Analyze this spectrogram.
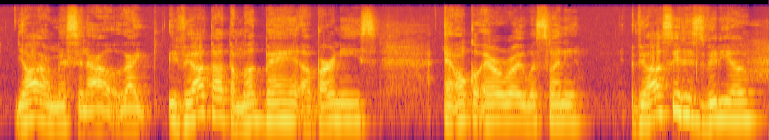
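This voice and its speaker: This is a man speaking at a moderate pace. His pitch variation is ordinary. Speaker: mukbang youtuber. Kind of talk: casual vlog chat. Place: home room.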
